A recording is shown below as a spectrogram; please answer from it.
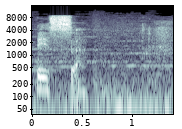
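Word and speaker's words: Pessach: existiu deoma latim então a pronúncia correta do nome Páscoa é p o nome correto é pessa a comemoração dessa Páscoa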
